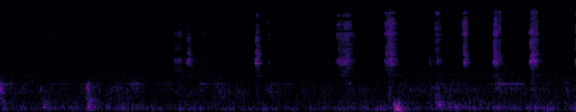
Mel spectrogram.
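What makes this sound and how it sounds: A black felt-tip marker draws in scratchy strokes on a small, thin paper card held in one hand. Short, bright scratching bursts come in irregular succession over a quiet, low background hum, growing busier and closer together in the second half.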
